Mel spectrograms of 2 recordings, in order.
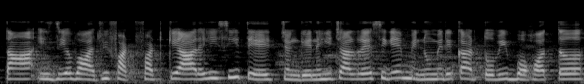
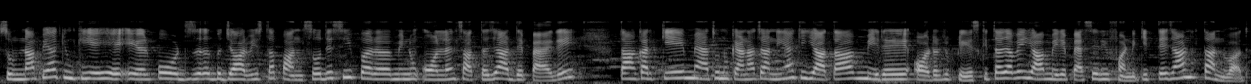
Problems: continuous background conversations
